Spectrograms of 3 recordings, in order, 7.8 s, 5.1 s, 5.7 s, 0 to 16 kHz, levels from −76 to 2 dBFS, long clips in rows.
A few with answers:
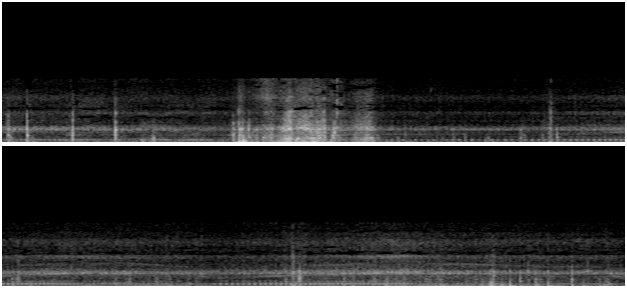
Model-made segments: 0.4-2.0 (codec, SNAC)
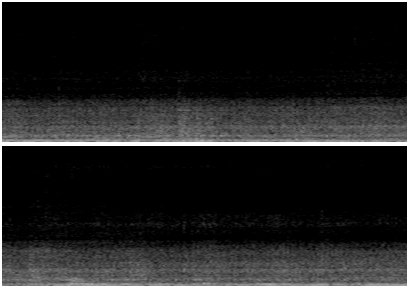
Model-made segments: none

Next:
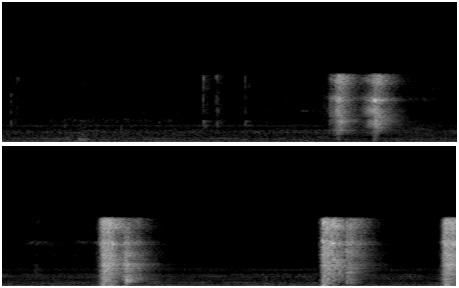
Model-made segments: 2.0-4.4 (vocoder, WaveNeXt); 5.0-5.7

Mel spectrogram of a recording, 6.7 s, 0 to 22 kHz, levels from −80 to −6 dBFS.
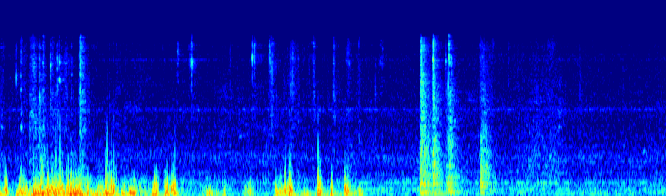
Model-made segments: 1.0-2.1 (vocoder, WaveNeXt)

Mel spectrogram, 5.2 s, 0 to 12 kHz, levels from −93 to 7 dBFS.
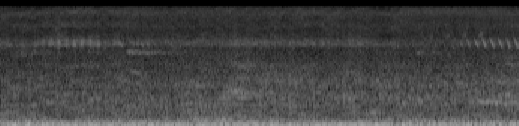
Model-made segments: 0.0-1.2 (codec, SNAC); 1.7-4.0

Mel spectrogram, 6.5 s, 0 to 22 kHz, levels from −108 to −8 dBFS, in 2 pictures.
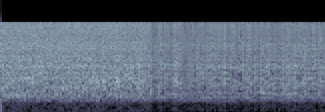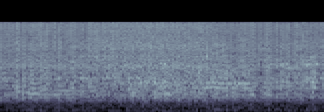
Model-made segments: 1.5-4.3 (vocoder, BigVGAN v2); 5.4-6.5

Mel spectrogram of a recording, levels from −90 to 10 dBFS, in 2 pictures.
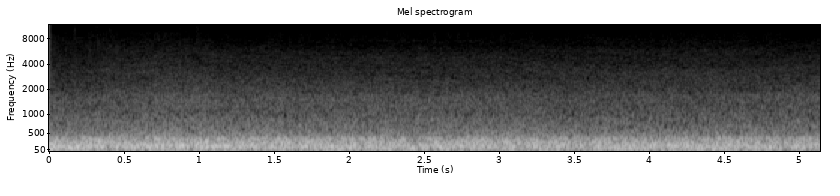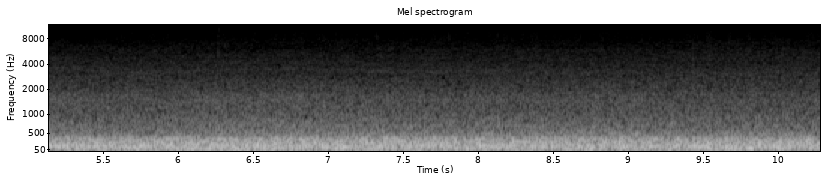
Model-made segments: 0.0-2.5 (vocoder, BigVGAN v2); 4.5-10.3

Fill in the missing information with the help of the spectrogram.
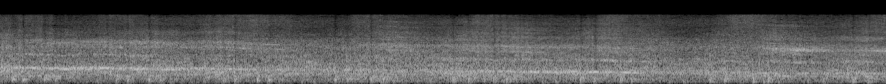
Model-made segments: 4.6-6.3 (vocoder, Vocos); 8.1-8.9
